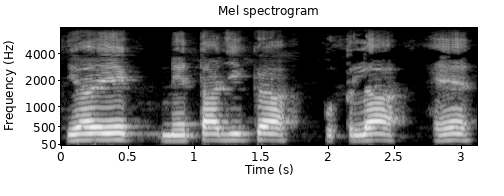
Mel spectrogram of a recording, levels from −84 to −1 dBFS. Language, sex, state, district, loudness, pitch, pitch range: Hindi, male, Bihar, Saran, -15 LUFS, 155 Hz, 145-160 Hz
